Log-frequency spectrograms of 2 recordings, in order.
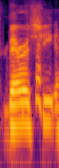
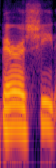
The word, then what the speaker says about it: Bereshit: So Chris, I think what you're referring to is that Bereshit has the shin in there. I'm pretty sure. So that's the sh of Bereshit, and so that's Genesis.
